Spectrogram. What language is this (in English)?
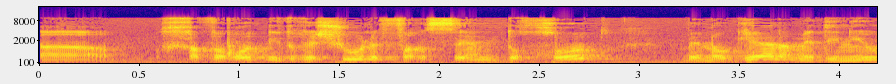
Hebrew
